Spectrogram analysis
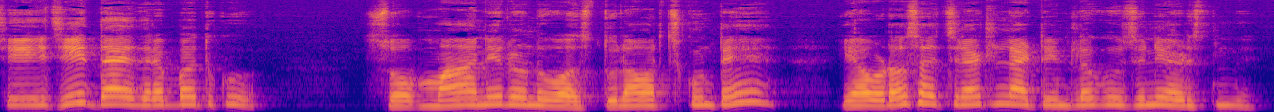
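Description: A woman's voice: on the high side, fairly quick, dark tone, close to an everyday voice. A woman voicing a boastful, crude young husband who talks in a mocking, sneering way.

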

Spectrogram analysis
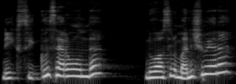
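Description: A woman's voice: mid-range voice, fairly quick, a little mellow, close to an everyday voice. A woman voicing a hurt young wife, tearful and grieving. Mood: furious.

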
